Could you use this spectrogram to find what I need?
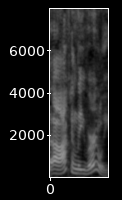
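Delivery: ordinary delivery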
